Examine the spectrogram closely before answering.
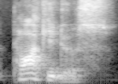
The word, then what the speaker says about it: Placidus: See, everybody pronounces it Placidus. Mhm. My hobby is pronouncing Latin words in reconstructed classical Latin pronunciation. So you will hear me call it Placidus.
